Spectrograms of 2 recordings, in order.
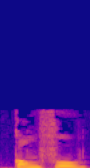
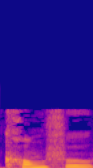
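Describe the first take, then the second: First: It is said with a Mandarin-style pronunciation. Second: It is said with an English-style pronunciation. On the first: The speaker calls it right. "Let's get it right" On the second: The speaker calls it wrong. "Some people normally pronounce it as"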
